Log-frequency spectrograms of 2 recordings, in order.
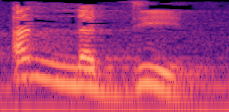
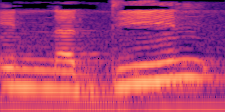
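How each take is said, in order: First: The word begins with an 'a' vowel. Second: The word begins with an 'i' vowel. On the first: "dibaca annad-din" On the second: "sedangkan yang kedua innad-din"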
